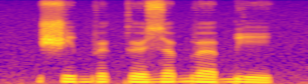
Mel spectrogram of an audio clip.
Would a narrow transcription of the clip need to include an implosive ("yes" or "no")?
yes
